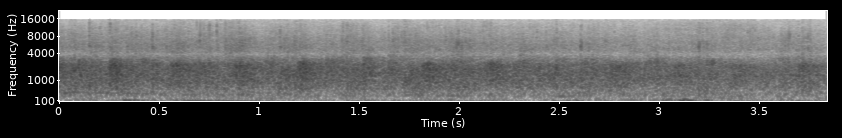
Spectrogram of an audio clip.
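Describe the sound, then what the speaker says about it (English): Hearty audience applause at a university homecoming banquet honoring golden-anniversary alumni, a sustained, even wash of many people clapping in a large room, moderately distant and steady throughout. "Let's give these alumni a hearty round of applause."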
